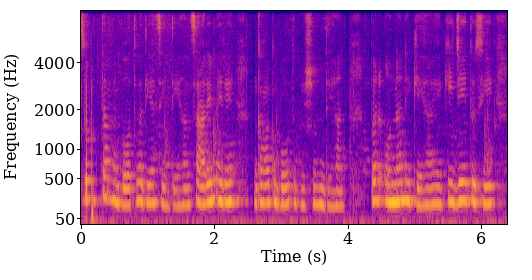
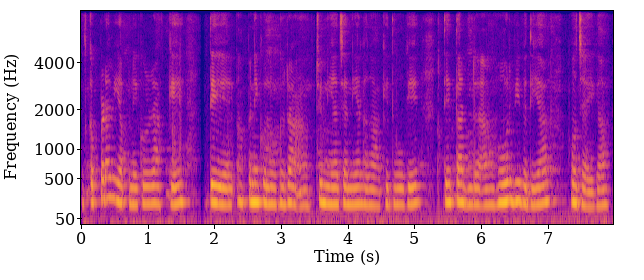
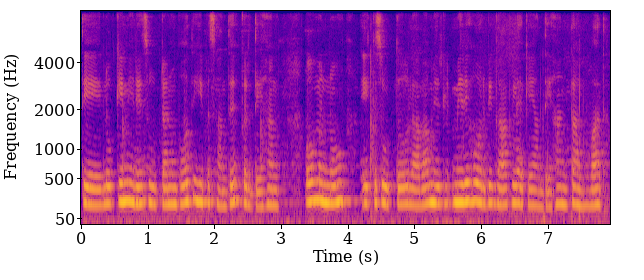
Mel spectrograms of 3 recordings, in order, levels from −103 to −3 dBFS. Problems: none marked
